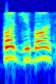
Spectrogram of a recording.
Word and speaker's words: Poggibonsi: Is it Poggibonsi? Is that, how do you pronounce it, the village that you're from? Yes, Poggibonsi is correct.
